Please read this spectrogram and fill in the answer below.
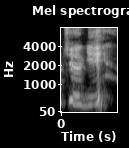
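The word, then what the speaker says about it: chuegy: Pronounced chuggy.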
